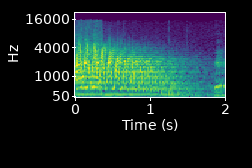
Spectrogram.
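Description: Short musical transition sting with a heavy fluttering echo effect, loudest at the start and fading away over about a second and a half.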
